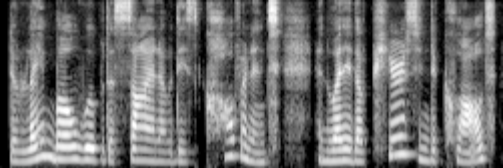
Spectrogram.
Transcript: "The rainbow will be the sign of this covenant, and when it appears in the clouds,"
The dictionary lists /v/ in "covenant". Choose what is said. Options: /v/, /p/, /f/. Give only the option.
/v/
